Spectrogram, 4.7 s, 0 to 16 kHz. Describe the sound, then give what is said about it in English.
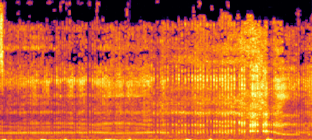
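An eerie, ghostly croaking rattle from Takashi Shimizu's 2004 supernatural horror film The Grudge rises over a steady eerie drone, with low thumping pulses beating irregularly underneath; no one speaks. “So that eerie croak is from Takashi Shimizu's 2004 supernatural horror The Grudge, which was itself an American remake of his own 2002 Japanese version.”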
